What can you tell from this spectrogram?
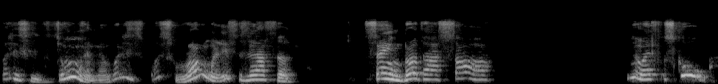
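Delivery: recalling his shock at the brother, voiced high and incredulous; disbelieving. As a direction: sound like you can't believe your eyes. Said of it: "And I'm like".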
